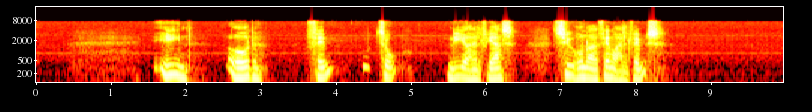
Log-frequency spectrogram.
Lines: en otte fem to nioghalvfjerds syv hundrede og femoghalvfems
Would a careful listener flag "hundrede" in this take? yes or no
no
